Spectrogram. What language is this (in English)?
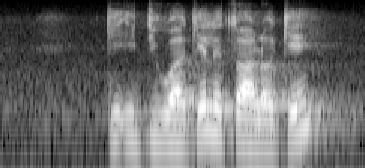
Northern Sotho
